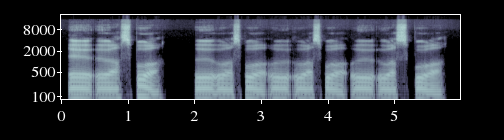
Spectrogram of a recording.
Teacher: So it's the oo sound with a dark L. When you're making the oo sound, my big recommendation is to try to keep your lips straight, because if you round your lips, you may shift back into your first language placement.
